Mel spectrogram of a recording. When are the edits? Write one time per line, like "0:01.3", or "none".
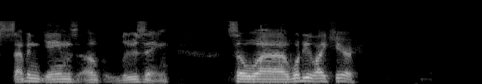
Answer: none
